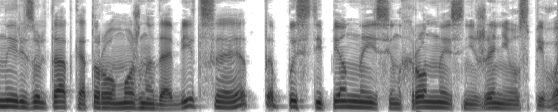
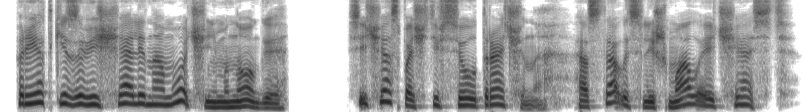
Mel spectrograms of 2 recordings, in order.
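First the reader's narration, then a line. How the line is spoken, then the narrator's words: Grandmother sighing. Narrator (Russian): вздохнула стоявшая рядом бабушка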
